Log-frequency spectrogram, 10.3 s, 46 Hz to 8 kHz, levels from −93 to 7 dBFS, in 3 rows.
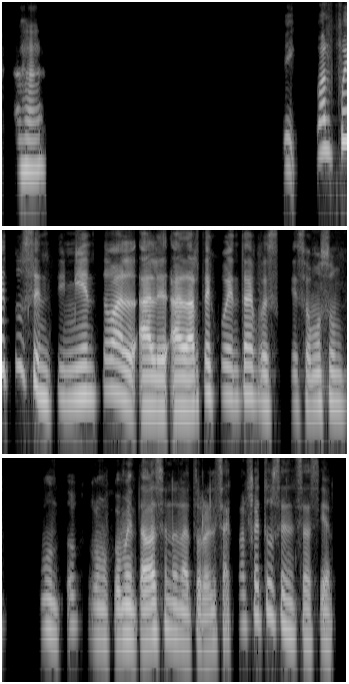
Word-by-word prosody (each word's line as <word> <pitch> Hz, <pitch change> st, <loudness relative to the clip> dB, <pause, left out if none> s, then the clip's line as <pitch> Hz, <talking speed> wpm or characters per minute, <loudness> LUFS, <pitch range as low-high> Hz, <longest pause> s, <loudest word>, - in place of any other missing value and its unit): Ajá. 170 Hz, +1 st, -3 dB, 2.4 s
¿Y -, -, -11 dB, 0.2 s
cuál 260 Hz, 0 st, -2 dB
fue 330 Hz, +4 st, +1 dB
tu 345 Hz, -2 st, -8 dB
sentimiento 175 Hz, -, -1 dB
al 175 Hz, -5 st, +6 dB
al 135 Hz, -1 st, +6 dB
a 135 Hz, 0 st, +7 dB
darte 140 Hz, +8 st, +6 dB
cuenta? 175 Hz, 0 st, 0 dB
Pues, 145 Hz, -4 st, -4 dB
que 140 Hz, -1 st, -13 dB
somos 140 Hz, +2 st, -3 dB
un 145 Hz, -1 st, -5 dB, 0.3 s
punto, 155 Hz, +2 st, -10 dB
como 130 Hz, -2 st, -7 dB
comentabas 130 Hz, +3 st, +1 dB
en 150 Hz, -, -5 dB
la 135 Hz, -, -3 dB
naturaleza, 115 Hz, 0 st, -5 dB
¿cuál 175 Hz, 0 st, -15 dB
fue 210 Hz, +2 st, -5 dB
tu 225 Hz, -, -5 dB
sensación? 140 Hz, -, -6 dB
155 Hz, 145 wpm, -22 LUFS, 135-175 Hz, 2.4 s, a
